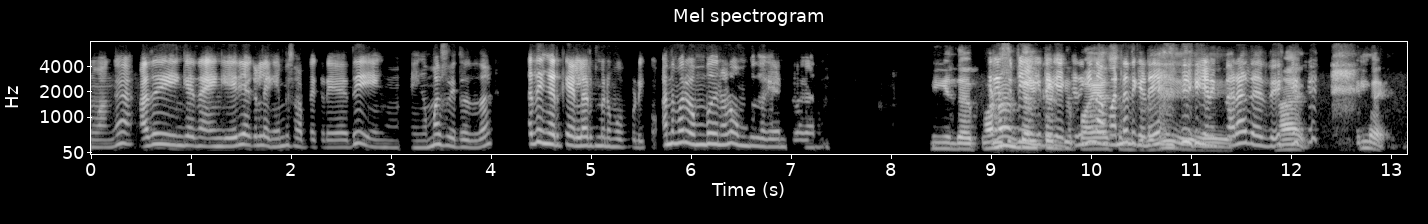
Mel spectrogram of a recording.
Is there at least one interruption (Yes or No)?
Yes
